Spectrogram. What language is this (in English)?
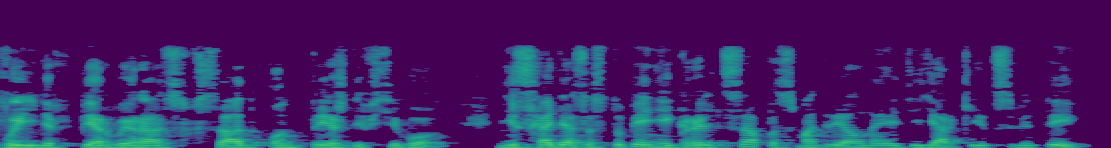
Russian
